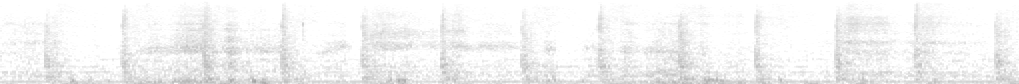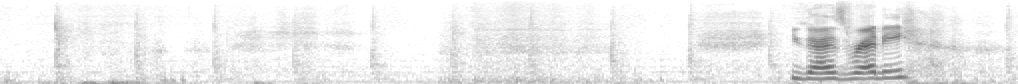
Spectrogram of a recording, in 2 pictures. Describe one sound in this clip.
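Feet pound steadily on a running treadmill belt.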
